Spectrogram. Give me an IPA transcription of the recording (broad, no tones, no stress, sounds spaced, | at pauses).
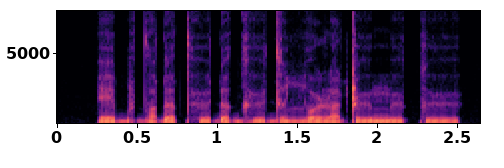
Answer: e b ə d̪ ɒ ɗ ə t̪ʰ ʉ ɗ ə ɡʱ ʉ d ɵ ʎ o ɭ a ʈ ʉ m ʉ k ʉ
